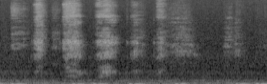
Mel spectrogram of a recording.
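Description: A graphite pencil tip is drawn across the white paper page of a spiral-bound sketchbook lying flat on a wooden desk, with the other hand holding the book. Light sketching strokes make soft, bright scratching and rubbing bursts that rise and fade over a low, steady hum.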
